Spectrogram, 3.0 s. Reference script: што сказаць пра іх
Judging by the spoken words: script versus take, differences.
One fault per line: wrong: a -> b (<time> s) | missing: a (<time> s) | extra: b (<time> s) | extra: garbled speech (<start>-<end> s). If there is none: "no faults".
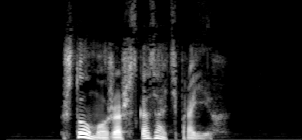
extra: можаш (1.0 s)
